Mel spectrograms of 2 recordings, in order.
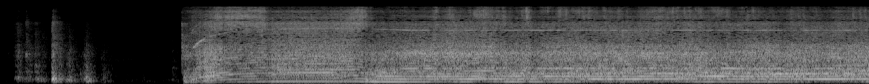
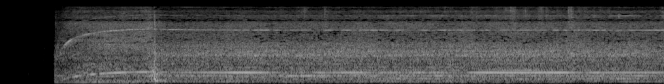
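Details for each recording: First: Dyson DC01 upright vacuum built 1998, after a replacement brush roll and new wheels were fitted: the motor spins up to a steady, fairly loud drone with a whirring rattle on top; the new brush roll is a little noisier than the original. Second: Dyson DC01 vacuum, built 5 June 1998, about 25 years old, after repair with new parts and original base plate inner refitted; motor spins up to a steady even high whine, no surging or rubbing; working fine.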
